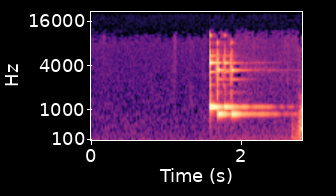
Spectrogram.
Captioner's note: out of time alarm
